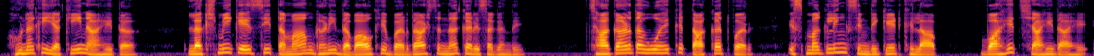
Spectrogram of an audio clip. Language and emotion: Sindhi, neutral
